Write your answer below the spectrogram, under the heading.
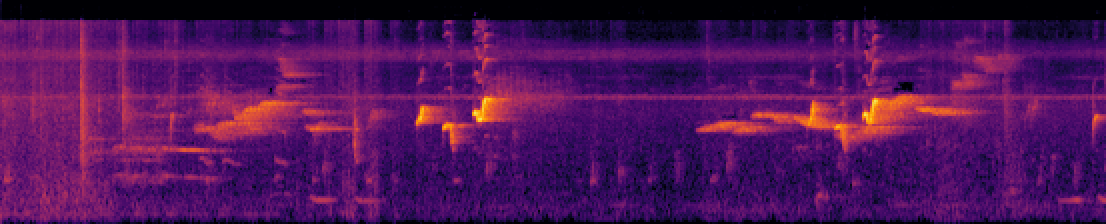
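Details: Cucak emas, the ruby-throated bulbul, giving its lure call: two groups of loud, clear slurred whistles separated by a quiet gap, with some faint rustling at the start.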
